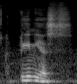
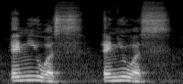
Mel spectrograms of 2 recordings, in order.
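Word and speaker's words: tenuous: Next word है हमारा टीनियस या टीनस। ठीक है, तो इसको आप वापस से ब्रेक करिए। अच्छा, इसको हम प्रोनाउंस करते हैं टेन्यूअस। ठीक है, तो बड़ा अजीब सा प्रोनाउंसिएशन है इसका, टेन्यूअस।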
